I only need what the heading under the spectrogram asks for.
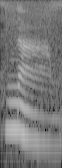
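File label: "naam4", Cantonese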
